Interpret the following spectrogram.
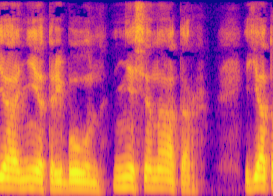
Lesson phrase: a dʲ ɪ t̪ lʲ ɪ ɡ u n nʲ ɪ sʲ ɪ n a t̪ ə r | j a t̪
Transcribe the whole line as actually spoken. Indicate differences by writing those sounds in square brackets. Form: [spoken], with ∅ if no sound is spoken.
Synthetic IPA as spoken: a [nʲ] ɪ t̪ [ɾʲ] ɪ [b] u n nʲ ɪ sʲ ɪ n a t̪ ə r | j a t̪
